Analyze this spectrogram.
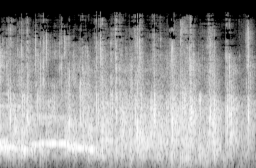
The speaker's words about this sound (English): And it's entitled, I want to hear a big round of applause, and it's The Last Man on Earth.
